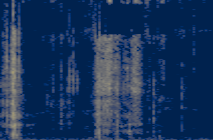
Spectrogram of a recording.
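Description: Scissors snip through cardstock along a score line while a snowman treat box is made, giving a few close, crisp crunching cuts, one sharp at the start and another about a second later, with no talking.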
